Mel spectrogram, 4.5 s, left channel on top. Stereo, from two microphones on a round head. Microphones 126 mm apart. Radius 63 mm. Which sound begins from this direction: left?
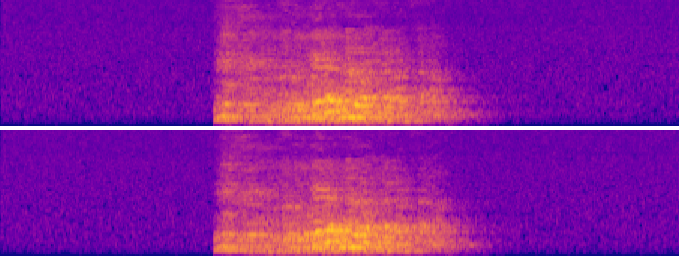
Laughter, at 1.4 s.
